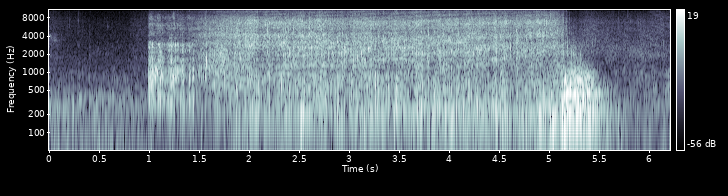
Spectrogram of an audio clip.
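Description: A heavy block scrapes as it slides out of a metal mold.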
